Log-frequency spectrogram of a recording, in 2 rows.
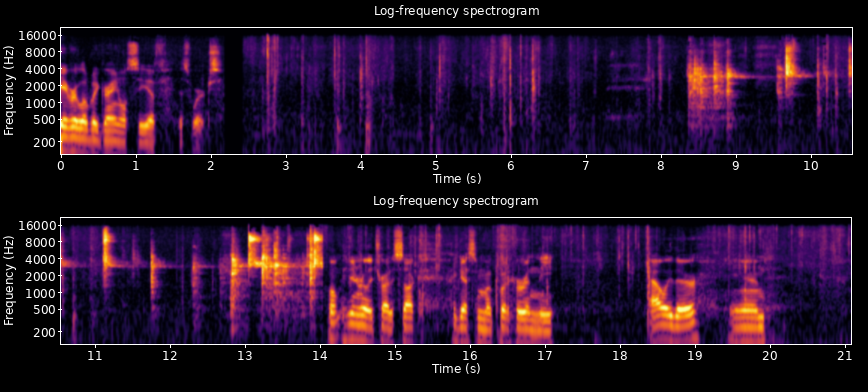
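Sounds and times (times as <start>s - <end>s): knocks and footsteps: 2.4s - 7.2s, 7.8s - 18.5s
metal panels clinking and rattling: 8.3s - 14.1s
ringing metallic jangling: 8.4s - 14.0s.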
